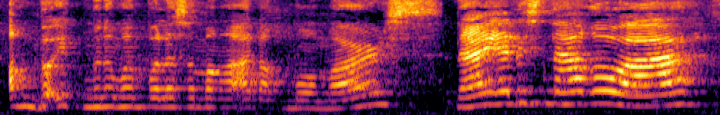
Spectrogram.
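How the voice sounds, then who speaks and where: A woman's voice: high-pitched, lively intonation, brisk, slight background noise. A woman with a Filipino accent acting out comic family skits, switching between a bratty child and a scolding mother. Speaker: comedy sketch creator. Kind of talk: comedic skits playing several family roles. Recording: echoey room with loud music behind.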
